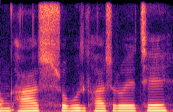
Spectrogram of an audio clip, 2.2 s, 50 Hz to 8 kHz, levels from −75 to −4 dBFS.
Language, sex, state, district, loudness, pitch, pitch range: Bengali, female, West Bengal, Cooch Behar, -12 LUFS, 180 Hz, 175-180 Hz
